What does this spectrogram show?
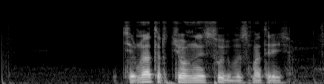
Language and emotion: Russian, neutral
